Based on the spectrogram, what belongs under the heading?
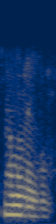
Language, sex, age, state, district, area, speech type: Kashmiri, male, 18-30, Jammu and Kashmir, Bandipora, rural, conversation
